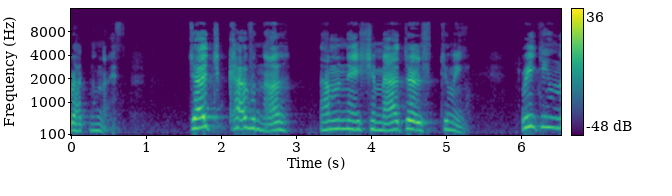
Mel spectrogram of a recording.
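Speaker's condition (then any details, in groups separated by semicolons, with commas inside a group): Cerebral palsy; from birth, intellectual disability; 51 years with condition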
